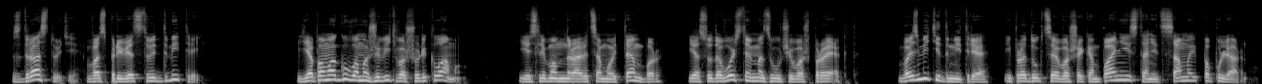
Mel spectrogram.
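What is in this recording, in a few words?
Russian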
